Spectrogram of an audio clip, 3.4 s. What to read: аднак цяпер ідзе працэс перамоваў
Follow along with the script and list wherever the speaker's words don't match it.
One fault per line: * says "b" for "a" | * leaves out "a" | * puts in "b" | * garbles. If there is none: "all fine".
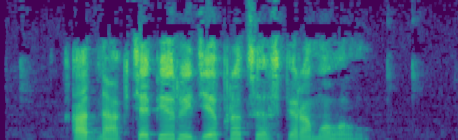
all fine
